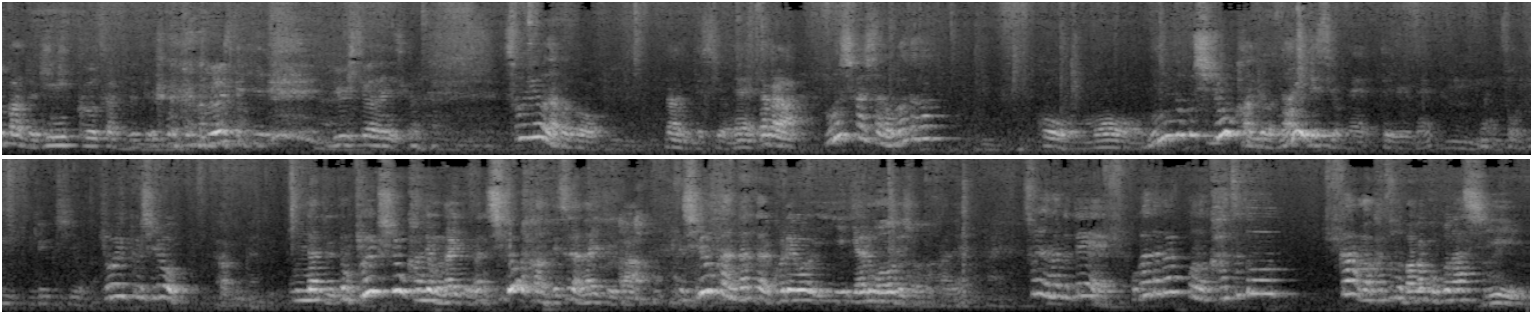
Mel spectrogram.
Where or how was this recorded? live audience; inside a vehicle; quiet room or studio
live audience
